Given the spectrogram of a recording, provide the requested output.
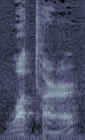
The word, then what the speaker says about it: water: water 하시면 되고, 이것도 원어민들은 T 발음을 없애고 water 이렇게 얘기를 하죠.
